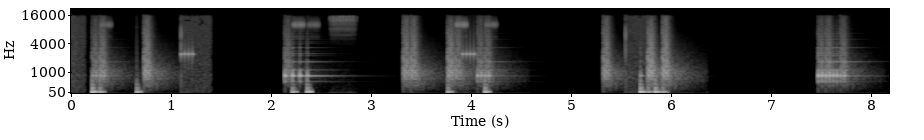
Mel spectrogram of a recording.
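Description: Sparse, irregular electronic beat built from drum-machine samples: clusters of deep 808-style kick thumps, clap and glitchy clicks, with two short high beeps. Each cluster trails off in quickly fading echoes, and the hits are broken up by silent gaps where events are randomly dropped.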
